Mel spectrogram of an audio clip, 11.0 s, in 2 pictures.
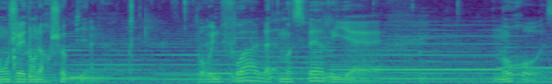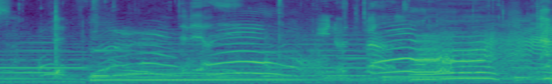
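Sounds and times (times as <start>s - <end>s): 
speech: 0.0s - 1.2s, 2.0s - 4.0s, 5.0s - 7.8s, 9.2s - 9.9s
child crying: 6.0s - 11.0s.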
